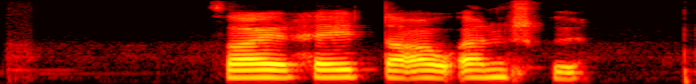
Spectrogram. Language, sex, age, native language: Icelandic, male, 9, Icelandic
